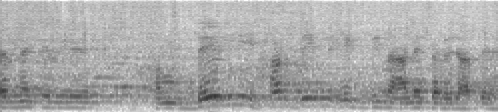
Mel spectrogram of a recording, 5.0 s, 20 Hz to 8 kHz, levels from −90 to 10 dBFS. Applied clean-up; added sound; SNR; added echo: none; Toilet flush; 16 dB; reverberation time 0.2 s.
